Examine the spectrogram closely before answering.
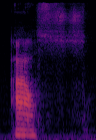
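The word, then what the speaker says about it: ص: And when you pronounce this, it's going to be ass. So it's like the scene as in ass, but you got to make it the thick version.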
